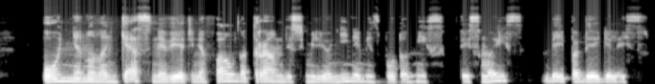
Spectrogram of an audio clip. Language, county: Lithuanian, Vilnius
